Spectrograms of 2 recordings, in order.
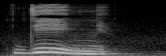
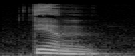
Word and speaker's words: день: Tag, день, nicht den.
